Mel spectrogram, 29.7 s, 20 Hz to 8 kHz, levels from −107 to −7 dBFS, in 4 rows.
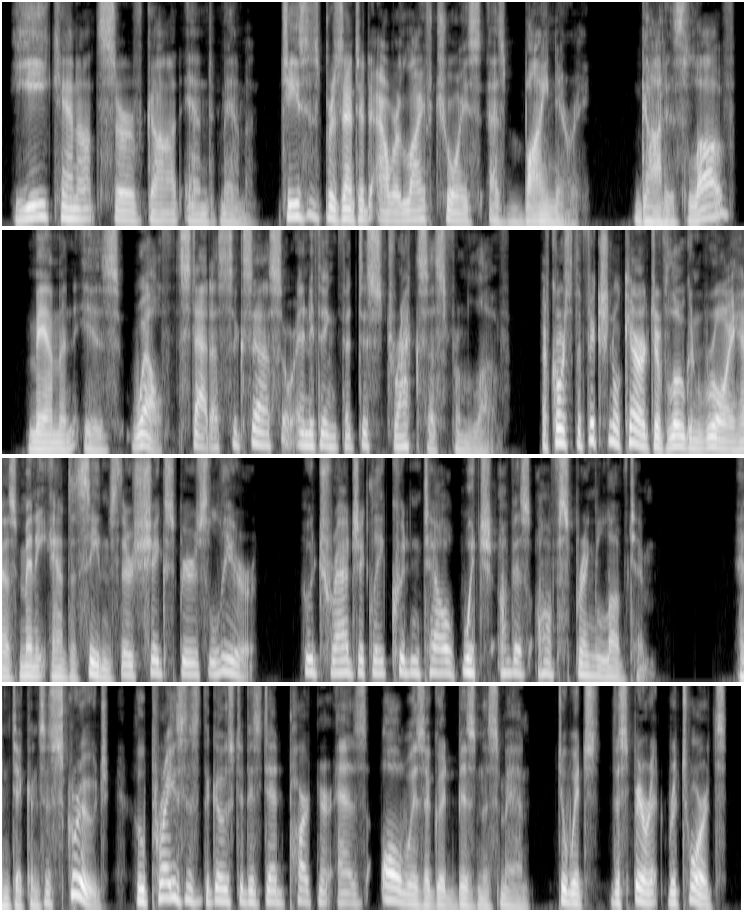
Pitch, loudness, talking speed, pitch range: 130 Hz, -22 LUFS, 150 wpm, 105-155 Hz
